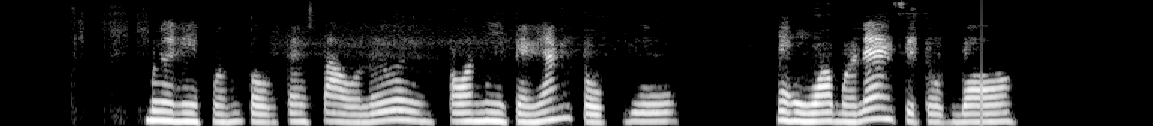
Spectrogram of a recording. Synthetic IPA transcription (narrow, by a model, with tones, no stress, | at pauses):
mɯ˧˩niː˧˩fo˨˦nt̪o˨˩k̚t̪ɛ˧˩sa˧˩wlɤː˧˥˨jt̪ɔː˧nːiː˧˩ka˧˩ɲa˧˥˨ŋt̪o˨˩k̚juː˧ | bɔː˧huː˨˦waː˧mɯ˨˩˦nlɛː˧˥˩ŋsi˧˦t̪o˨˩k̚bɔː˧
